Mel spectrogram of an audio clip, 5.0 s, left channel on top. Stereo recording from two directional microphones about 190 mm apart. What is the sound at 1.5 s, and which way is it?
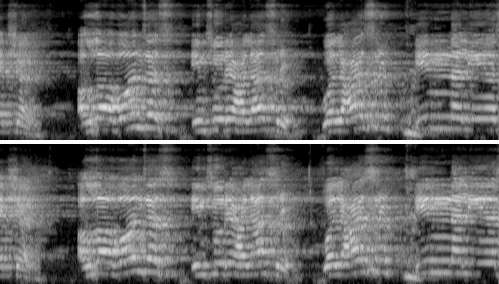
A man's voice, 45° left (ahead or behind).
